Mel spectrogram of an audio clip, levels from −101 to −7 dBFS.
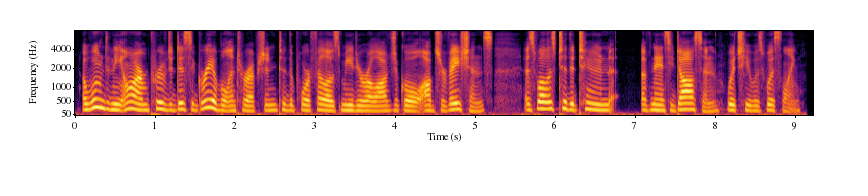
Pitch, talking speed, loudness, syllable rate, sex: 195 Hz, 180 wpm, -18 LUFS, 5.8 syllables/s, female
